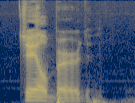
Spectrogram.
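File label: "jailbird", US English; pronunciations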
